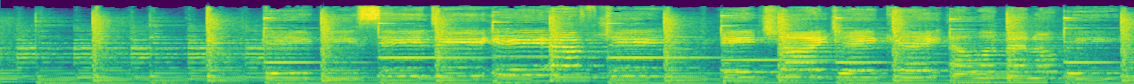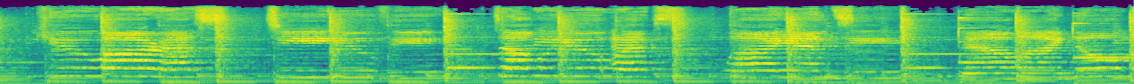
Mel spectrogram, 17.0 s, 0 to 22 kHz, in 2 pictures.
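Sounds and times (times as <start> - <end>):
jingly children's music with beat: 0.0 - 17.0.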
